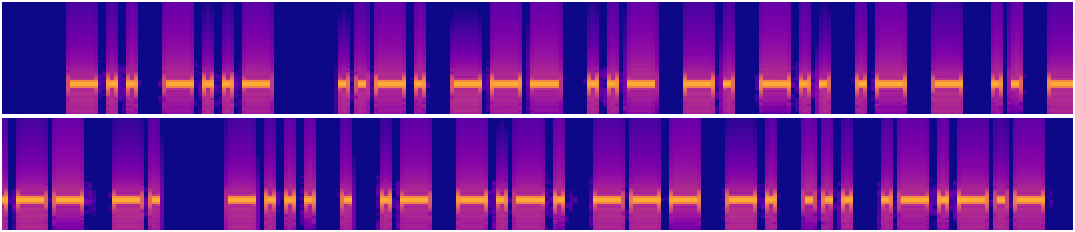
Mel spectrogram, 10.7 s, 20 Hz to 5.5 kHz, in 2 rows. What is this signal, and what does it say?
Morse code, heard as a keyed tone, about 25 wpm, 600 Hz. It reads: DX FOUNDATION BEACONS.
